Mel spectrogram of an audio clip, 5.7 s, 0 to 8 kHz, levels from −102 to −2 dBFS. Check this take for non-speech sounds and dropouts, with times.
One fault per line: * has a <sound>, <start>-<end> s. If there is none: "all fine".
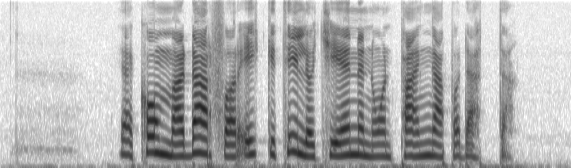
all fine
